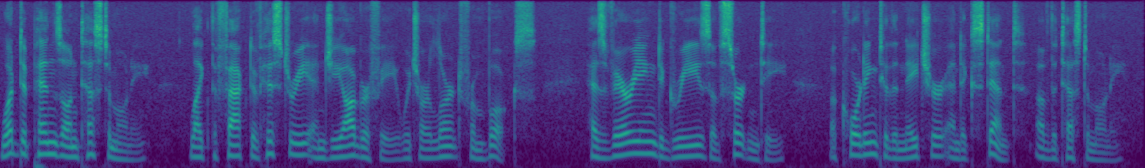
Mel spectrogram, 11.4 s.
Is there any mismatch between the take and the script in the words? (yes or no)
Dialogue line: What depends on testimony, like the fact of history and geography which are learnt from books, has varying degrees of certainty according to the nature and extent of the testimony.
no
